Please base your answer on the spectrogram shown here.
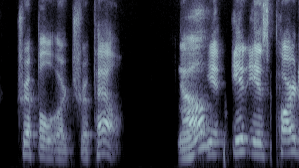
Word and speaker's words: Tripel: me that way otherwise I would have said triple in fact I probably said I'll have a triple when I spoke to him and he then said tripel may maybe he was correcting my pronunciation and not saying which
